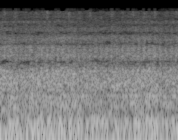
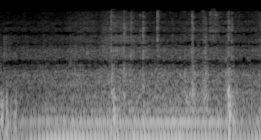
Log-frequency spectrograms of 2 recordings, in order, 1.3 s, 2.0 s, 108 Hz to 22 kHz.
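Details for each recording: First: 1994 Honda Civic LX, under 93,000 miles, started after battery charge/jump, AC running: steady, even, quiet idle hum with no knocks or misses, loud exhaust note from a bad muffler; normal idle. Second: 1994 Honda Civic, under 93,000 miles, just jump-started after battery died: loud, raspy exhaust roar swelling and dropping with throttle blips, sounds like a race car.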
